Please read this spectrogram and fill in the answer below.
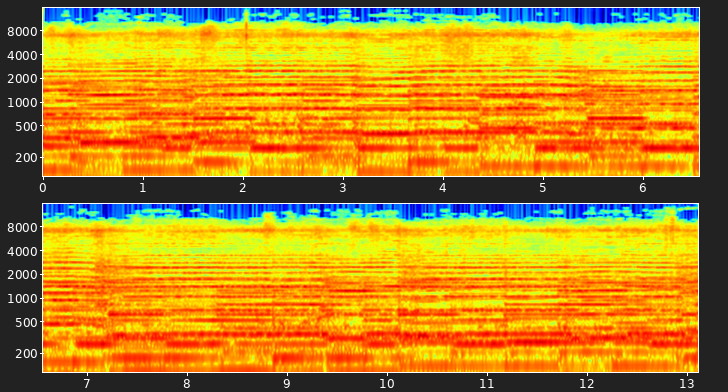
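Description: Live cello and Nord Stage keyboard duet playing an instrumental passage: long bowed cello notes over keyboard chords that change every second or two.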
